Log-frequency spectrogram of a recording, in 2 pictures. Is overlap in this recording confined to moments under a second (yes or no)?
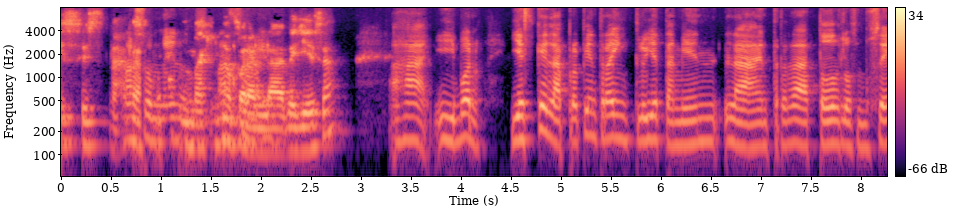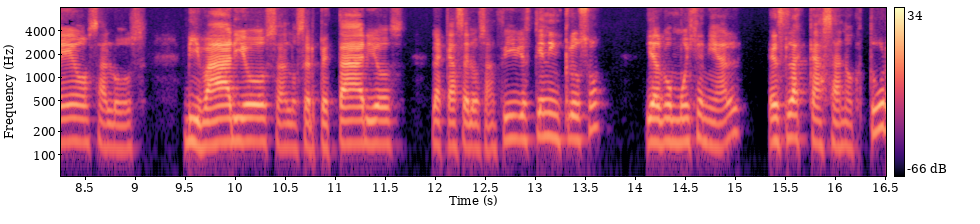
no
